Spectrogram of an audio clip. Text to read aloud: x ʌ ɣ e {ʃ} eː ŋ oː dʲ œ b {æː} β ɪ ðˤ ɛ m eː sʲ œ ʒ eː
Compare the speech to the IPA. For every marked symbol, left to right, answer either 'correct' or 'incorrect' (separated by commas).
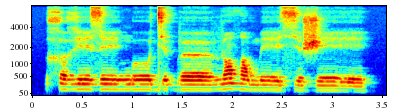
incorrect, incorrect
